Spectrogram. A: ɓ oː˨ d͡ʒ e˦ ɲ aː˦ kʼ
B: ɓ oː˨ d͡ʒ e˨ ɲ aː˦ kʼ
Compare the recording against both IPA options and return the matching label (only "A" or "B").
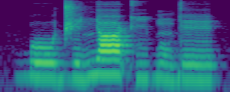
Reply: B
